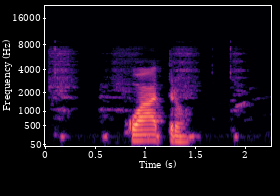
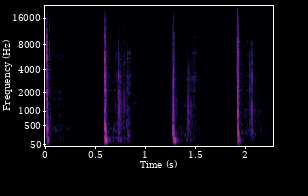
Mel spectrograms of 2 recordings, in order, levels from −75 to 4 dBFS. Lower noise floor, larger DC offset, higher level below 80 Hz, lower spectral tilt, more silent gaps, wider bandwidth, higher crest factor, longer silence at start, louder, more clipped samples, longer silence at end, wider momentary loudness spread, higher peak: second, -42 dBFS vs -63 dBFS; neither; first, -66 dBFS vs -86 dBFS; first, -5.5 dB/octave vs -2 dB/octave; neither; second, 9.2 kHz vs over 20 kHz; second, 20 dB vs 34 dB; about the same, 0.05 s vs 0 s; first, -18 LUFS vs -40 LUFS; neither; about the same, 0.25 s vs 0.15 s; first, 25 LU vs 16 LU; first, -2 dBFS vs -8 dBFS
